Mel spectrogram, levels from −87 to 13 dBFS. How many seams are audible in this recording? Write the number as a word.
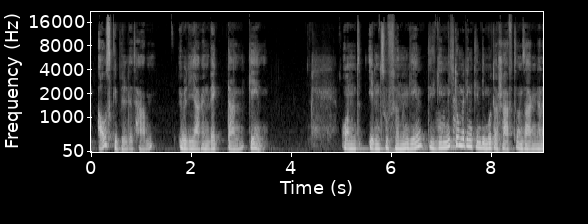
zero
